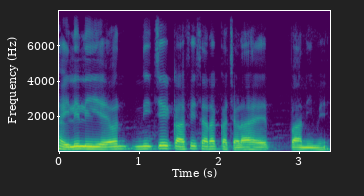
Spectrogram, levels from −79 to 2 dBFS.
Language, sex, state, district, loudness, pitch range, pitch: Bhojpuri, male, Uttar Pradesh, Deoria, -13 LUFS, 130-150 Hz, 140 Hz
